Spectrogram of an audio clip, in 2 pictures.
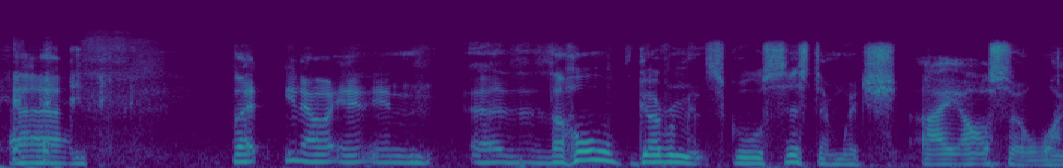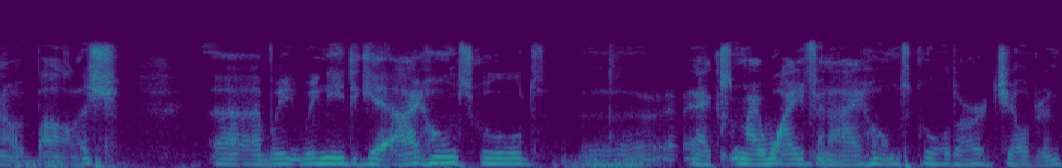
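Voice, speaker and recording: A man speaks at a fairly slow pace with a medium pitch, ordinary pitch variation and a somewhat breathy voice. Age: 60s. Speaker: activist. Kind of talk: interview. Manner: halting.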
